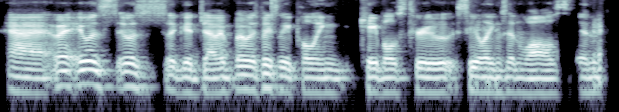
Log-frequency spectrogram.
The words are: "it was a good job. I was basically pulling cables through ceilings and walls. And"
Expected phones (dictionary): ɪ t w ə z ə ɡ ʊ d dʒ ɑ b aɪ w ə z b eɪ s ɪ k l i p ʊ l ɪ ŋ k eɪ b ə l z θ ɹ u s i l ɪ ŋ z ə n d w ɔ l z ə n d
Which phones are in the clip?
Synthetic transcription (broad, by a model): ɪ t w ə z ə ɡ ʊ d dʒ ɑ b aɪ w ə z b eɪ s ɪ k l i p ʊ l ɪ ŋ k eɪ b l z θ ɹ u s i l ɪ ŋ z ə n w ɔ l z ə n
